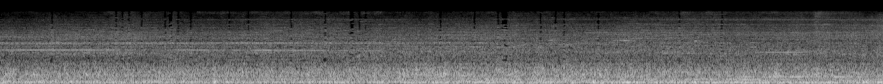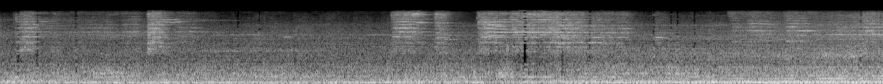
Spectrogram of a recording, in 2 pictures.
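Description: Freight cars of a CSX manifest train rolling past at close range: a steady rumble of steel wheels on rail. High-pitched wheel squeal comes in about nine seconds in and again, more often, from about thirteen seconds on, and the whole grows louder near the end.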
